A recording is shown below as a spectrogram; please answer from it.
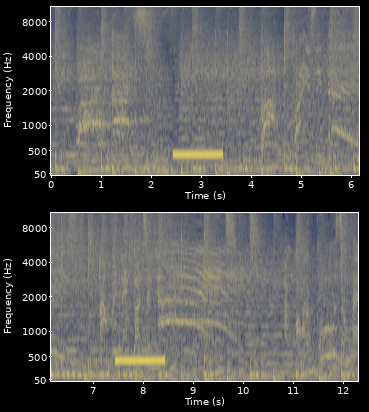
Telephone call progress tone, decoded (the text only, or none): ringback tone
